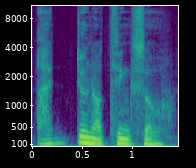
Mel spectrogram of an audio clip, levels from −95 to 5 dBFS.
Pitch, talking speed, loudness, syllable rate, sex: 105 Hz, 205 wpm, -17 LUFS, 4.4 syllables/s, male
